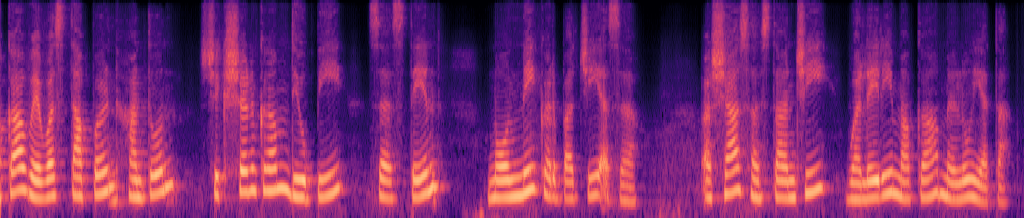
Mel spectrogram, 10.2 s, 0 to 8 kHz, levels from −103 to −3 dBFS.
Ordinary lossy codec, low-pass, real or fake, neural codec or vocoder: none; none; fake; codec, 16 kHz, 0.5 kbps, X-Codec, HuBERT features, trained on LibriSpeech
